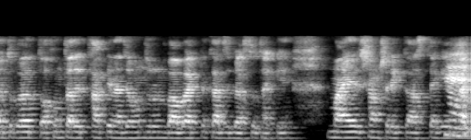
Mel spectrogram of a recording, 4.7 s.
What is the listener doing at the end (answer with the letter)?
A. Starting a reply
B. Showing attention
B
